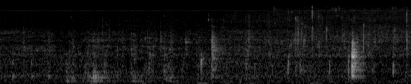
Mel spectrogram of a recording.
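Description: Breaded patties deep-frying in hot oil in an electric deep fryer: a faint steady sizzle with scattered small crackles.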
